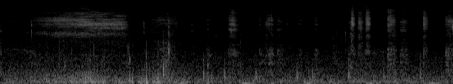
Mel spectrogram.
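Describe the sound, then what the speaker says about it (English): A pen scratches out a label on a paper sewing pattern in a quiet room, with close, steady writing strokes and small taps, faint and dry with no voices. "And I always just label my patterns so I know exactly what I have later."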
